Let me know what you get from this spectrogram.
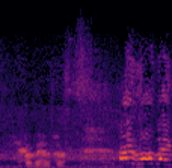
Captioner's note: radio chatter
